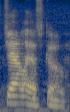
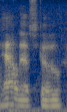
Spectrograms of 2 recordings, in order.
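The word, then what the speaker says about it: Jalisco: That's Jalesco. It's not Halesco. Just ask Demetri. Yeah. Yeah. They would never they would never pronounce a J as an H.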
